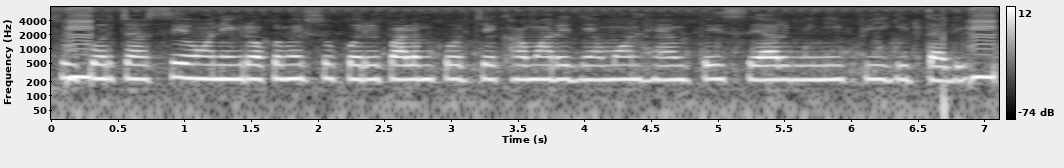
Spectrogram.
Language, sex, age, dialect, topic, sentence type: Bengali, female, 18-24, Western, agriculture, statement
